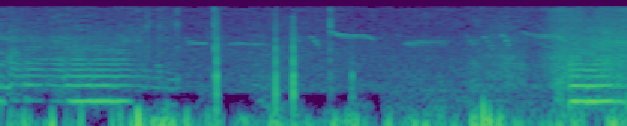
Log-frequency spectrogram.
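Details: Bees at work on a chicory flower; a steady low droning buzz opens and closes the recording, with sharp bird chirps and whistles in between.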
